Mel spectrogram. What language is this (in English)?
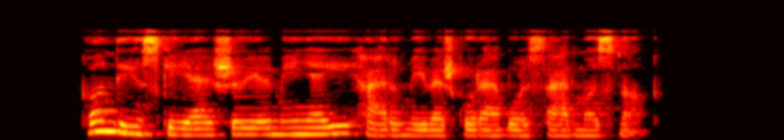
Hungarian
